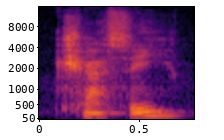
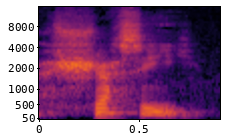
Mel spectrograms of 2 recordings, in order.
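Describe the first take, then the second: First: The word begins with a hard ch sound. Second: The word begins with a soft sh sound.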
